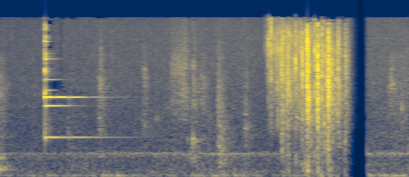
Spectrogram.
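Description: A paintbrush clinks once against a glass rinse-water jar with a short ring, as the brush is washed. Near the end there is a rustling rub as the brush is dried off, and it stops abruptly.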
